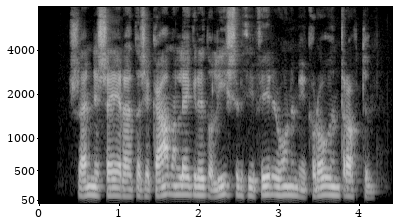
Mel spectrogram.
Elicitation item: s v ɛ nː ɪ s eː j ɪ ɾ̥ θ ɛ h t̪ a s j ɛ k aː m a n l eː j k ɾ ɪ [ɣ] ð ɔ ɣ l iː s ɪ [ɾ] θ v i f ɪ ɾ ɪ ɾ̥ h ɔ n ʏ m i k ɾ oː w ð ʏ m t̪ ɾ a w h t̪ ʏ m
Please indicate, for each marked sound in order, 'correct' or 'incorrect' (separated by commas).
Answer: incorrect, correct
